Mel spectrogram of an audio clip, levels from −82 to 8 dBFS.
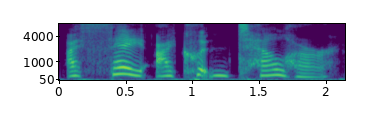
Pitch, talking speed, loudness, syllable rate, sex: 245 Hz, 170 wpm, -18 LUFS, 3.1 syllables/s, female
